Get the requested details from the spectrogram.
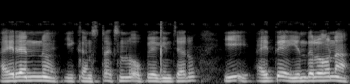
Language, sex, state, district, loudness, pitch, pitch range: Telugu, male, Andhra Pradesh, Manyam, -18 LUFS, 160 Hz, 150-175 Hz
